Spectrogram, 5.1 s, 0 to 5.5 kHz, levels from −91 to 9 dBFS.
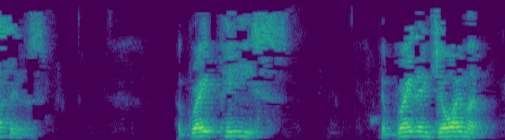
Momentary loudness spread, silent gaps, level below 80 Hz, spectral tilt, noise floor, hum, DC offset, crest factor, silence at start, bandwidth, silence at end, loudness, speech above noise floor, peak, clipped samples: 20 LU; none; -68 dBFS; -7 dB/octave; -78 dBFS; none; under 0.1%; 20 dB; 0 s; 5.4 kHz; 0.2 s; -19 LUFS; 58 dB; -4 dBFS; under 0.1%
